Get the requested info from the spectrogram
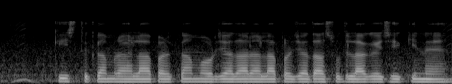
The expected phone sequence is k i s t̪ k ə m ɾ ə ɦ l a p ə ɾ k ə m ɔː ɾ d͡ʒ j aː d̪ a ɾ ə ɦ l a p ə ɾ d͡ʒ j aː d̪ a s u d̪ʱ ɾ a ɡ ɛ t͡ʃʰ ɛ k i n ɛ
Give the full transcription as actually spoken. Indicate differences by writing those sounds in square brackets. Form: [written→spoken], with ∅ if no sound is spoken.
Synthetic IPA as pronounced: k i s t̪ k ə m ɾ ə ɦ l a p ə ɾ k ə m ɔː ɾ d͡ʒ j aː d̪ a ɾ ə ɦ l a p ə ɾ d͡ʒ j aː d̪ a s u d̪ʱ [ɾ→l] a ɡ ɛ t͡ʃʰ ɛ k i n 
